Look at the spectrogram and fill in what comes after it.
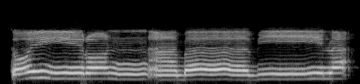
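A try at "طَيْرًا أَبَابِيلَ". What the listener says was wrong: Toiron. Toinya jangan panjang. Toiron. Toiron ababila. Gitu ya. Jangan toi. Jangan gituin.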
